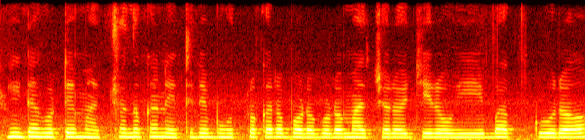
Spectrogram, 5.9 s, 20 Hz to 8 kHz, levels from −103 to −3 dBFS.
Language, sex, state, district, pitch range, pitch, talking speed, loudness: Odia, female, Odisha, Khordha, 210-220 Hz, 215 Hz, 135 wpm, -15 LUFS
